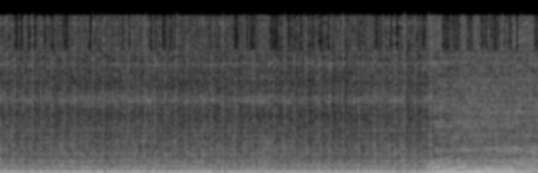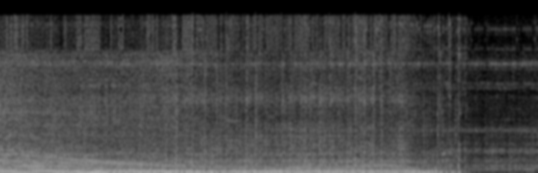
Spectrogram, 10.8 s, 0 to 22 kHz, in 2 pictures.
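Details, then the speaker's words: Jonsered 630 Super / Husqvarna 266 mixmaster chainsaw after setting the low jet midway in its roughly 5/8-turn lean-to-rich range: a burbly, uneven idle and sluggish blips, then it settles and cuts off. It is still very smoky and running rich. "now you see that friends this thing's super smoky super rich"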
